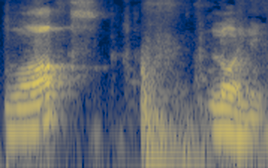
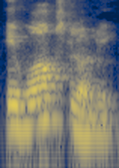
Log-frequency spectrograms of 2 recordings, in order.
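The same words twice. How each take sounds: First: Walks slowly with a pause between the two s sounds; teacher shows the wrong way, walks and slowly split apart; wrong separated take. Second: He walks slowly with the s sounds merged into one; teacher shows the right way, he walks slowly in one breath. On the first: Walks slowly said as two separate words. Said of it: "अलग-अलग distinct करके ना बोले". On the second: Walks slowly run together, no gap. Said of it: "एक ही ब्रीथ में बोल दे". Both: Shown as a demonstration.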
